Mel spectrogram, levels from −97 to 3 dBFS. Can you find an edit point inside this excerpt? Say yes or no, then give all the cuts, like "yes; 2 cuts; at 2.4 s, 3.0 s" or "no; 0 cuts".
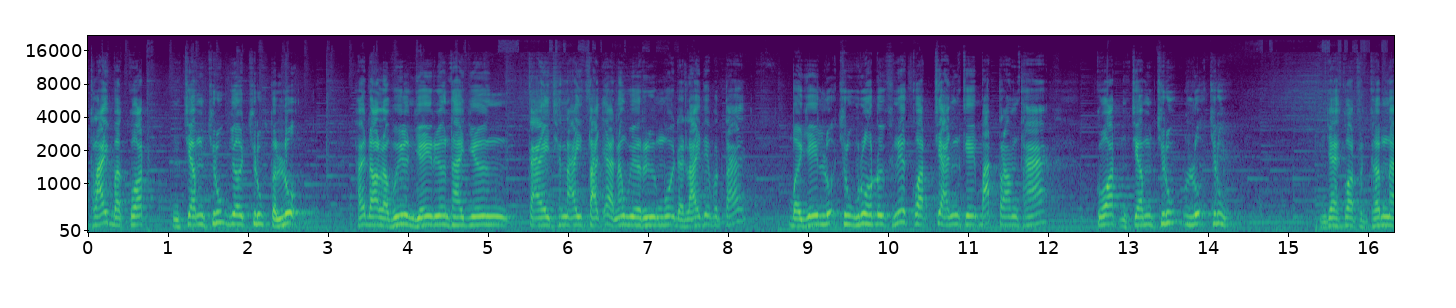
no; 0 cuts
